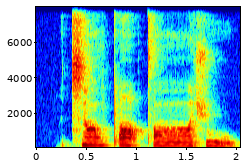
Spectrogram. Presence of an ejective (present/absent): present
